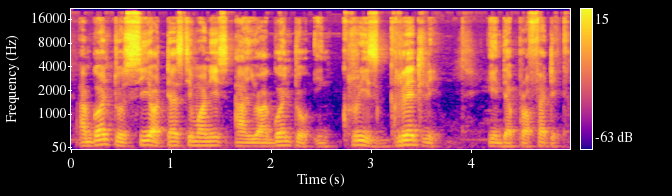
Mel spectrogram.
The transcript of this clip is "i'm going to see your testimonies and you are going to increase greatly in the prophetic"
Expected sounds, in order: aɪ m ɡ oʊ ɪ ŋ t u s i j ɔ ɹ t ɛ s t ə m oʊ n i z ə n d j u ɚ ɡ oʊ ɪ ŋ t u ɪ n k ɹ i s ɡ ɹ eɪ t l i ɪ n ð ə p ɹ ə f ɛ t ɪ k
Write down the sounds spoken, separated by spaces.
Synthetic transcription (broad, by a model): aɪ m ɡ oʊ ɪ ŋ t u s i j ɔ t ɛ s t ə m oʊ n i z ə n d j u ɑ ɡ oʊ ɪ ŋ t u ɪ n k ɹ i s ɡ ɹ eɪ t l i ɪ n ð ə p ɹ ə f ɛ t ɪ k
